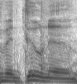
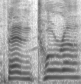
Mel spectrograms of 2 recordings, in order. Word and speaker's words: Ventura: not the villain boss pronounces Ace's last name wrong all the time show Mr ventuna Ventura exactly more choices come up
